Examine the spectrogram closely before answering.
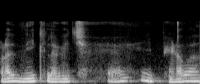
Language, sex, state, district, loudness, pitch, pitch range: Bajjika, male, Bihar, Vaishali, -16 LUFS, 140 Hz, 135-150 Hz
